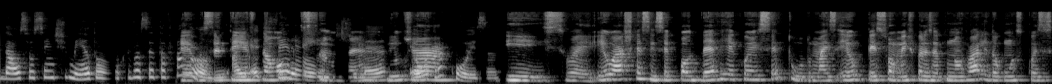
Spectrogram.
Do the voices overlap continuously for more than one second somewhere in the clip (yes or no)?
yes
